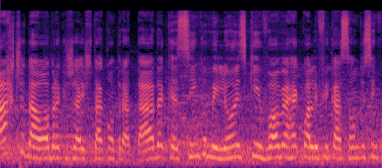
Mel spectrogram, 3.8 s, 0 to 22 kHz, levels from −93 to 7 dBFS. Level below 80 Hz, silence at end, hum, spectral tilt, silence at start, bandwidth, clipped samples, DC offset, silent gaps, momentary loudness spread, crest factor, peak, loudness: -56 dBFS; 0 s; none; -4 dB/octave; 0 s; 17 kHz; under 0.1%; under 0.1%; none; 4 LU; 16 dB; -4 dBFS; -19 LUFS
